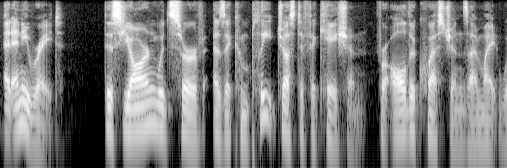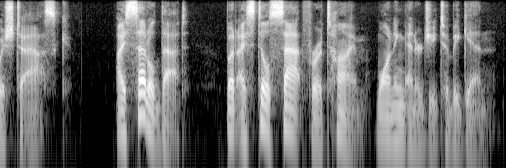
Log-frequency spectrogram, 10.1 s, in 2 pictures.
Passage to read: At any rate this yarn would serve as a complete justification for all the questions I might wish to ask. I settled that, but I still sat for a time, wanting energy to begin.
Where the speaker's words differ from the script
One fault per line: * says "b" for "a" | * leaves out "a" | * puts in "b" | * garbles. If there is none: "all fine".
all fine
